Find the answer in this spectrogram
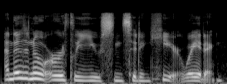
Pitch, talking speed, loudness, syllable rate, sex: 195 Hz, 240 wpm, -17 LUFS, 6.9 syllables/s, female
